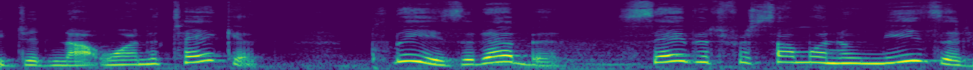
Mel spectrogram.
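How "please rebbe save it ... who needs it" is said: begging. A narrator's reading. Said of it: "he begged".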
